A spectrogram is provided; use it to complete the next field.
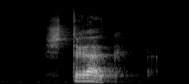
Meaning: bush, shrub
- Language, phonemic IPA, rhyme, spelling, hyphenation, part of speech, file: Dutch, /strœy̯k/, -œy̯k, struik, struik, noun, Nl-struik.ogg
